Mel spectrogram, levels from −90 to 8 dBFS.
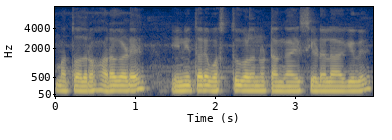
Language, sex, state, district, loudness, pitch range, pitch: Kannada, male, Karnataka, Bidar, -13 LUFS, 120-130 Hz, 125 Hz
